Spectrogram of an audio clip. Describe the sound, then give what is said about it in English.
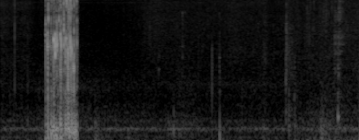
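A single short slurping sip of a fizzy ginger root beer from a can of Zevia, a brief burst lasting under half a second, followed by quiet room tone with a few faint clicks and rustles. “Take a nice sip.”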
